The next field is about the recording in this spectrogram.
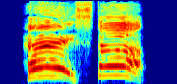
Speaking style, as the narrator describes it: Desperate to make his presence known, Baker continued to shout

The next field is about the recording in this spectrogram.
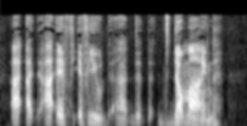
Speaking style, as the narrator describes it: stuttered

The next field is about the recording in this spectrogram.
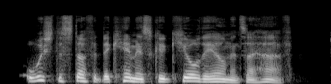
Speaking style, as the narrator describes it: she replied, slightly sighing

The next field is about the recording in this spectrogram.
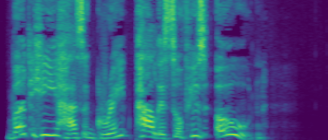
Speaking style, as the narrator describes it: exclaimed Lady Beverley

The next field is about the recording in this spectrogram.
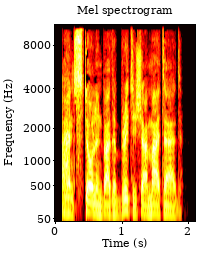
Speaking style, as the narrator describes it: snorted Bernheim

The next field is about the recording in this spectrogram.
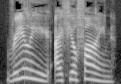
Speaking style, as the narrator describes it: snapped

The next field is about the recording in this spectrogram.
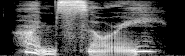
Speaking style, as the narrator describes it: croaked

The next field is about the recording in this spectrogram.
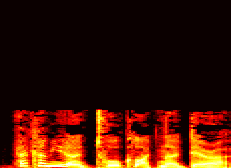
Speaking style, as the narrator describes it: Billy sighed

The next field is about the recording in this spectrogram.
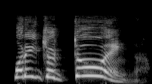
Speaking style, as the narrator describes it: Rodriguez yelped

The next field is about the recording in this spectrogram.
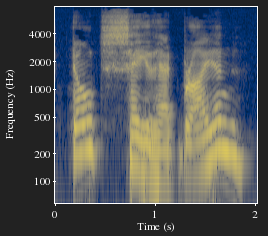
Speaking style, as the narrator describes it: cried out with a shiver

